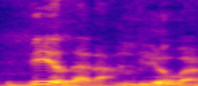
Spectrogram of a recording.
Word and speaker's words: Violetta: Violetta. That's the Spanish pronunciation.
